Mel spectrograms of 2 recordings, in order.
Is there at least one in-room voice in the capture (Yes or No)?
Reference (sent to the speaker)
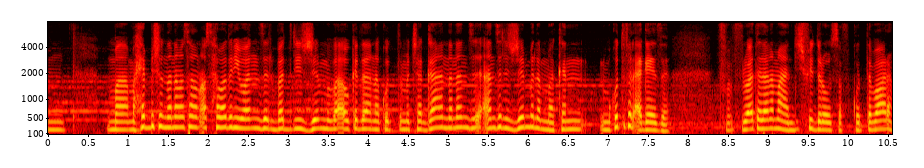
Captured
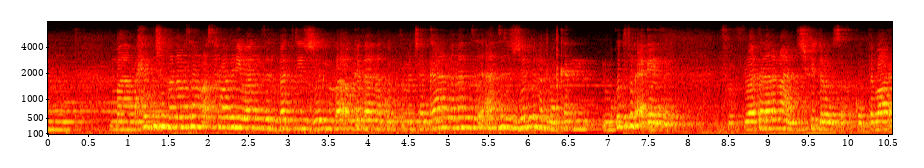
No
